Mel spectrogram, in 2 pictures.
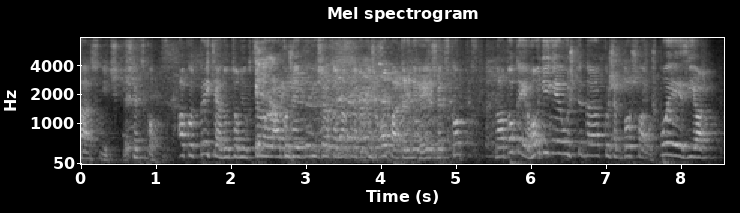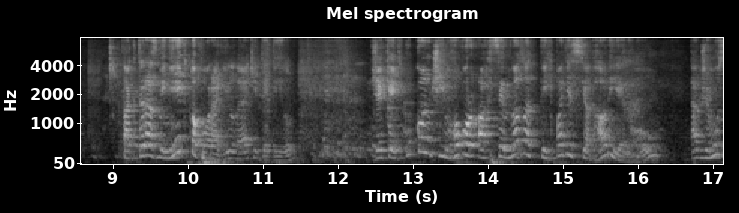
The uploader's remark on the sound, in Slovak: LIVE Špeciál. Špeciálna epizóda z LIVE vystúpenia.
